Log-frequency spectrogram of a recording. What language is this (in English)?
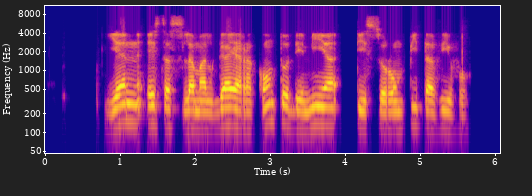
Esperanto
